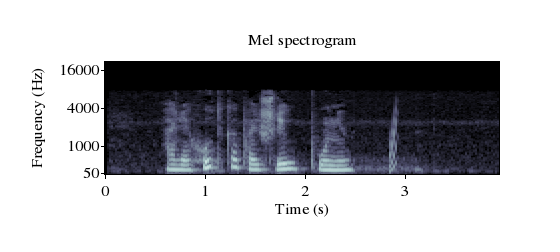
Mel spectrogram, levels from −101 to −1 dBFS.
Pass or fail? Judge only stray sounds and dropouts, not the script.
fail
